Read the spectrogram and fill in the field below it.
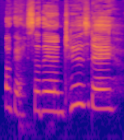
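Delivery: talking mid-yawn. Real, not acted. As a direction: push the words out through a yawn. Tired speaker yawning, then apologizes.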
